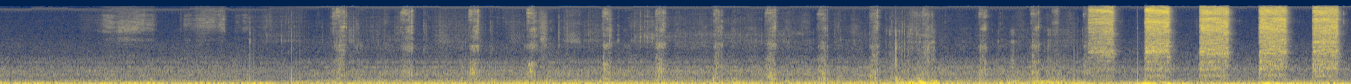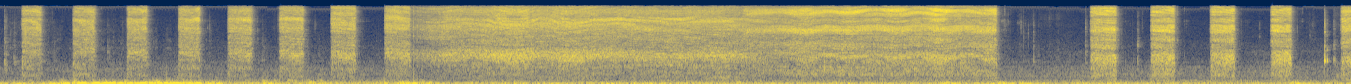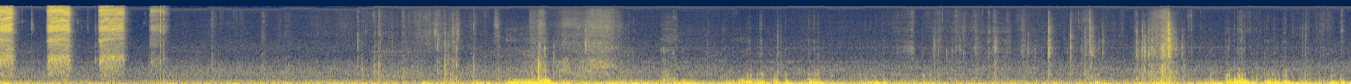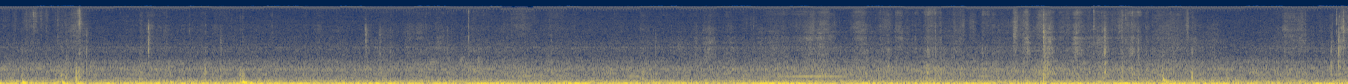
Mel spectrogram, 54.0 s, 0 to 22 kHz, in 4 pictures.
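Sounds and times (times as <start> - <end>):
aerosol can spray hissing: 10.9 - 23.5, 24.4 - 28.7
faint handling noise: 29.0 - 46.2, 46.8 - 54.0.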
